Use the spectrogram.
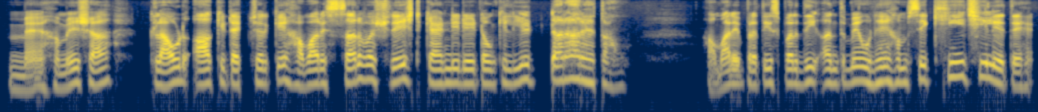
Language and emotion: Hindi, fearful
